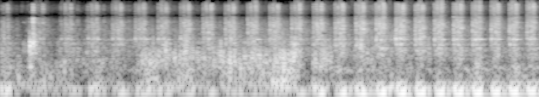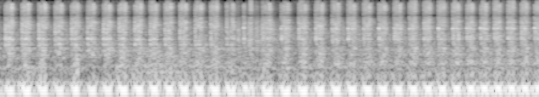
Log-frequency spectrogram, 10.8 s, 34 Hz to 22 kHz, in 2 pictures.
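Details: Box truck small-block Chevy V8, low compression, refired after refilling a cracked, leaking radiator with water: catches and settles into a loping, uneven idle with a heavy rhythmic pulse, a clear misfire; head gasket issue suspected.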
